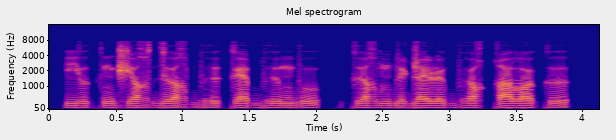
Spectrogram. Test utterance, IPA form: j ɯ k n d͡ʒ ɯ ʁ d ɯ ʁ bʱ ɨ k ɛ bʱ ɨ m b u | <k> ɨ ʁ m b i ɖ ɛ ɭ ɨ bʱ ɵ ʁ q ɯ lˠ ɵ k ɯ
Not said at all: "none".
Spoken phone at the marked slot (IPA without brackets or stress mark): k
